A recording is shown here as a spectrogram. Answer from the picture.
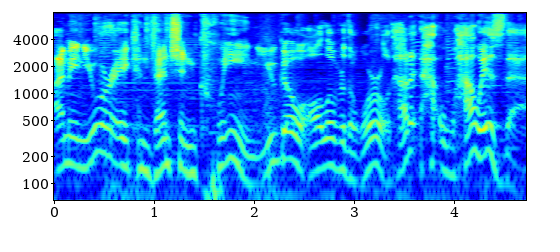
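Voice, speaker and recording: A man's fairly high voice at a moderate pace, with very wide pitch swings and music in the background. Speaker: anime YouTuber, interviewer. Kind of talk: casual interview host talk.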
